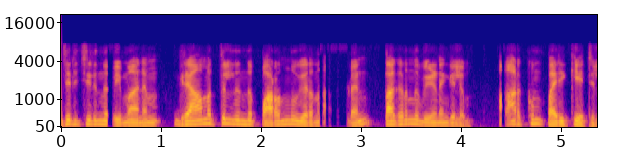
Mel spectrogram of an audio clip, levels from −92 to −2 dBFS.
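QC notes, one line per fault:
0.46–0.53 s, 2.57–2.88 s, 4.39–4.55 s: lost AMR speech frames. The AMR-WB decoder repeats the last good pitch and vocal tract settings at falling gain, so single gaps warble and longer runs drop to near silence within two frames. The middle stretch, scattered gaps with an 80 ms longest run, sounds choppiest.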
